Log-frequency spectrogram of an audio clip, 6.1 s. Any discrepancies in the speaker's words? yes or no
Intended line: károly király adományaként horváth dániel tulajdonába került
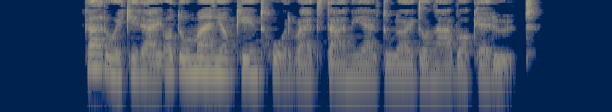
no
